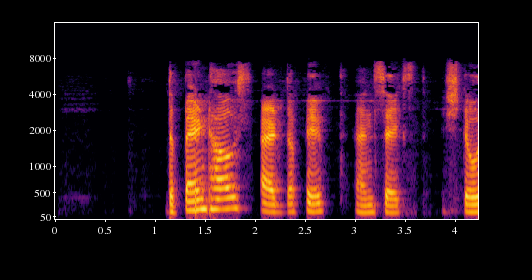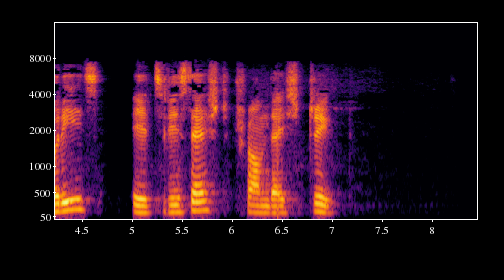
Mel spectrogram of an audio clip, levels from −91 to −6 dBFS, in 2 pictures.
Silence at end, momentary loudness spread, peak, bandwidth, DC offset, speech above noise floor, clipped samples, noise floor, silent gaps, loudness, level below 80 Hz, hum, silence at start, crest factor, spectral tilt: 1.45 s; 11 LU; -2 dBFS; 8 kHz; under 0.1%; 60 dB; under 0.1%; -79 dBFS; none; -19 LUFS; -60 dBFS; none; 1.15 s; 20 dB; -4 dB/octave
